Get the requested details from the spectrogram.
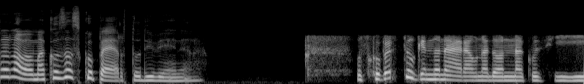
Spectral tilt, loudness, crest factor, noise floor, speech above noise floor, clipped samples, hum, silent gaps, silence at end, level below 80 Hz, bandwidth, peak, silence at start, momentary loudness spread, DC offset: -6 dB/octave; -21 LUFS; 18 dB; -65 dBFS; 44 dB; under 0.1%; none; none; 0 s; -64 dBFS; 15 kHz; -4 dBFS; 0 s; 15 LU; under 0.1%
